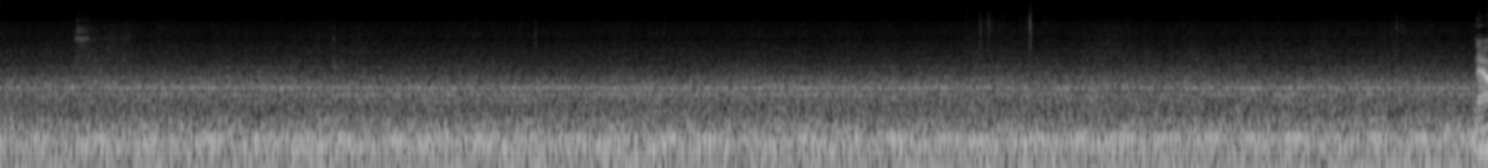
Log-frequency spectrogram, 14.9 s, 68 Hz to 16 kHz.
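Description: Steady interior road noise from a car cruising along an interstate at about 69 mph, a constant engine and tire rumble with wind hiss and no pauses or speech.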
